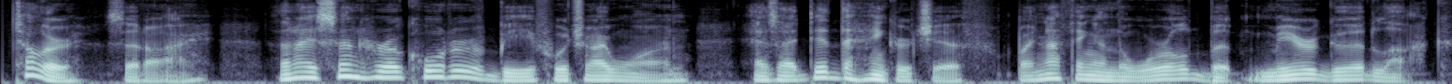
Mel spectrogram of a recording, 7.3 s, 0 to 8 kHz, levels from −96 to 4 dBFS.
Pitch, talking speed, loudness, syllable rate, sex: 110 Hz, 240 wpm, -17 LUFS, 5.3 syllables/s, male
